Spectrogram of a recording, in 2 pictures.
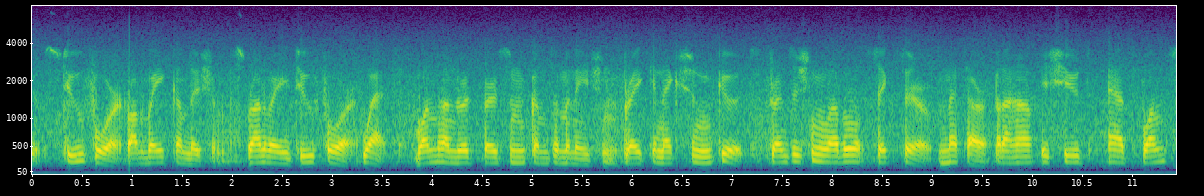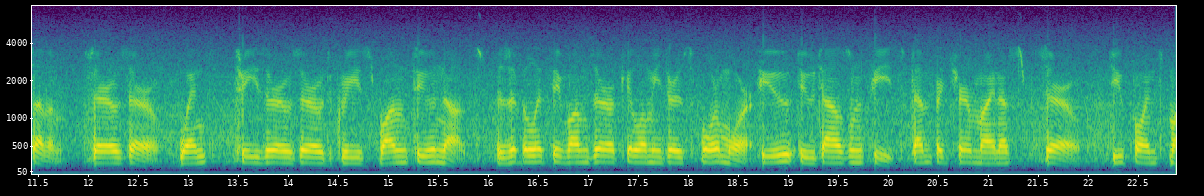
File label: LKPR ATIS 122,15MHz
